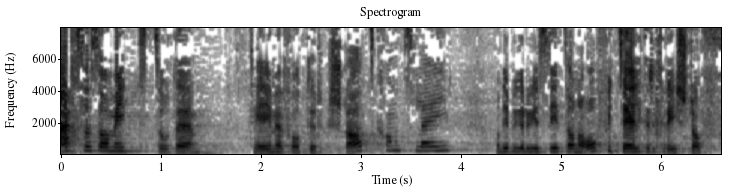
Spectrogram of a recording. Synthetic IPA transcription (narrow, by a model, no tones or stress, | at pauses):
æχsləsomɪtt͡sʊdə | tʰeːməfɔdəɾʃtɑːt͡skʰɑnt͡sleɪ | ʊndɪbəɡɾyəsijɛt͡sonɔɔfit͡sjɛldəɾχɾɪʃtɔf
